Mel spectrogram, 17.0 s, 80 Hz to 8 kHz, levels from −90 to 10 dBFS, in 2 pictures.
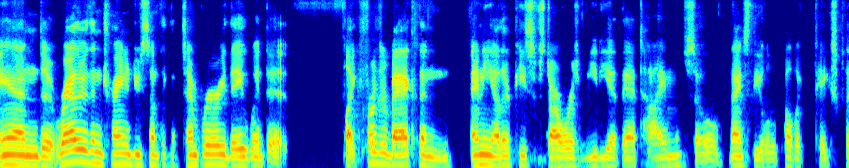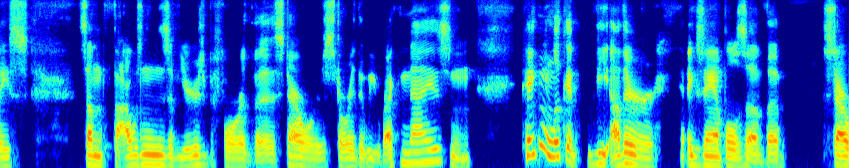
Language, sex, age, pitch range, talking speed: English, male, 20-39, 110-150 Hz, 200 wpm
